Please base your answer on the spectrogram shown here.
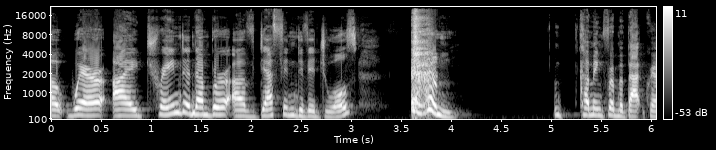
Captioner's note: coughs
